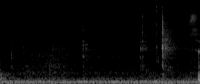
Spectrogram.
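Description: A few faint clicks and light handling noises from a USB-C charging cable and charger being handled, over a steady low hum.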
